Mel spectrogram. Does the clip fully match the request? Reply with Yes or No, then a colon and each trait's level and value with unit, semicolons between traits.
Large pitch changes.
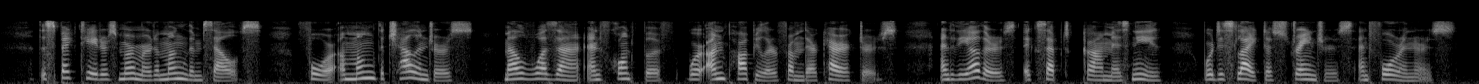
No: average, 4.0 semitones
